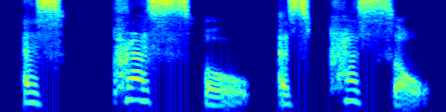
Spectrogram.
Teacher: No X sound at all. The S stays intact and the stress falls on the second syllable, which is press.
